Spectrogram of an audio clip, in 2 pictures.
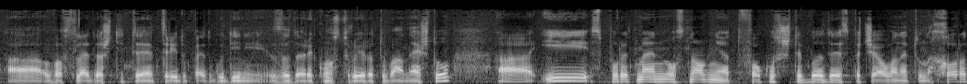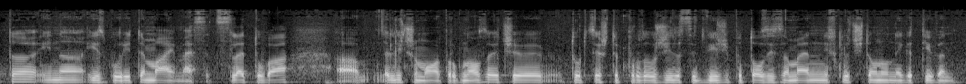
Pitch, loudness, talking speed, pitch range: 100 Hz, -17 LUFS, 140 wpm, 95-105 Hz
